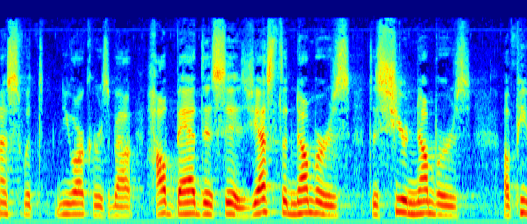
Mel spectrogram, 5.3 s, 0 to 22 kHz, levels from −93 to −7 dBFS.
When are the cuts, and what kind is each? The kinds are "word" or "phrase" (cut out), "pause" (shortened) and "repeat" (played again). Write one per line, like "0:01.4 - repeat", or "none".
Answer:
0:01.4 - pause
